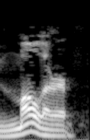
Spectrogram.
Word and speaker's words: Mueller: Robert Mueller actually pronounces his name Mueller. Last name is spelled M-U-E-L-L-E-R.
